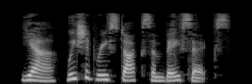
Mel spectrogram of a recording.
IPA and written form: jæ, wi ʃʊd riˈstɑːk sʌm ˈbeɪsɪks (Yeah, we should restock some basics)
